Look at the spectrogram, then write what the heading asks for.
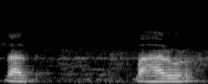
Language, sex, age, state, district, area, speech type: Assamese, male, 60+, Assam, Udalguri, rural, spontaneous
